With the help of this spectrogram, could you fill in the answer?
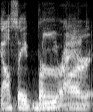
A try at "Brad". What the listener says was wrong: Try to say it without the space. Harder.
